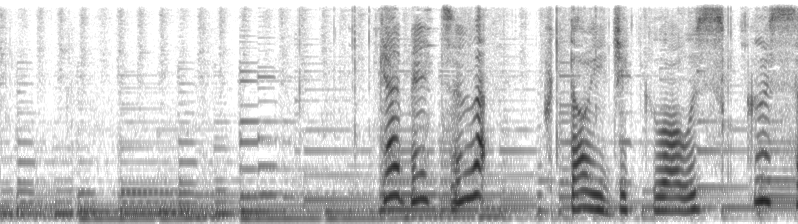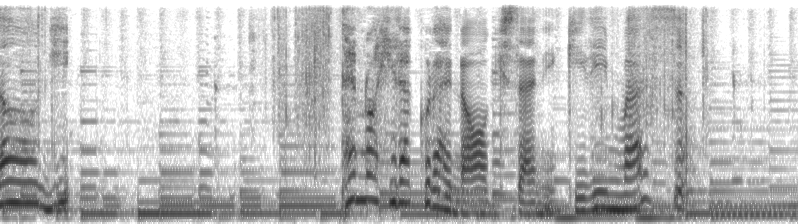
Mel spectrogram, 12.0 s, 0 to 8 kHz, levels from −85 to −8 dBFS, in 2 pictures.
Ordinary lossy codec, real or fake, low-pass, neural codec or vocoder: none; real; 7.2 kHz; none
